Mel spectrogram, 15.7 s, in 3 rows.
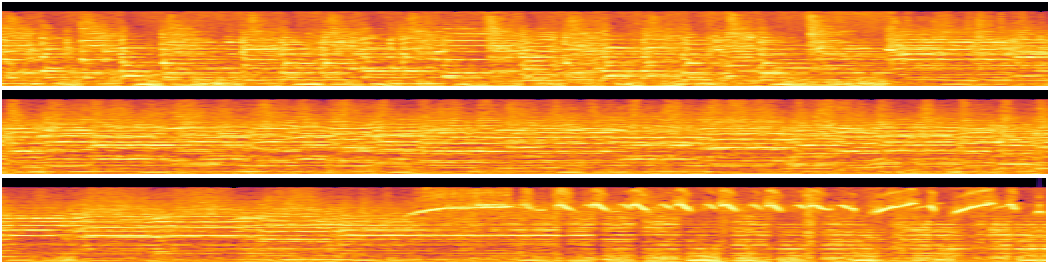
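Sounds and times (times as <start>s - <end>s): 
music with sustained instrumental tones: 0.0s - 15.6s
calandria lark singing: 12.5s - 15.6s.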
